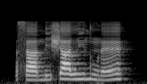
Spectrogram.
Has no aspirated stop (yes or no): yes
